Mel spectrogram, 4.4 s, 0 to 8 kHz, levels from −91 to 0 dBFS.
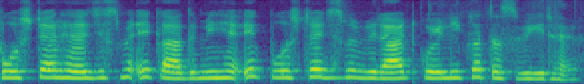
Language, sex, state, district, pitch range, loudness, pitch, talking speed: Hindi, female, Chhattisgarh, Korba, 225-255 Hz, -17 LUFS, 235 Hz, 205 wpm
